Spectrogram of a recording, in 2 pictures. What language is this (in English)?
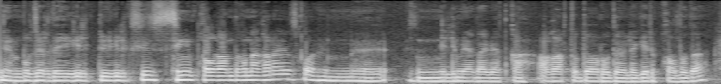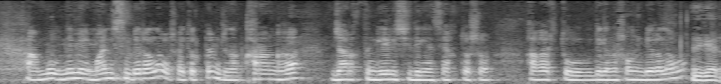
Turkish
